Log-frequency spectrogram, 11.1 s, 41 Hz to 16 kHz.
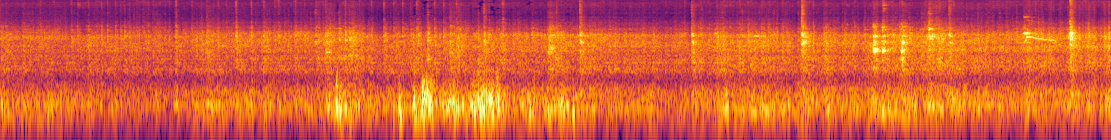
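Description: Loaded coal hopper wagons rolling slowly past on the rails behind a shunting GMCU-15 diesel locomotive, with the locomotive's engine running steadily. There is a louder stretch about four seconds in, and a few sharp clicks of wheels over rail joints in the second half.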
